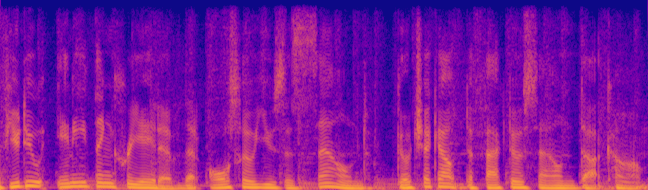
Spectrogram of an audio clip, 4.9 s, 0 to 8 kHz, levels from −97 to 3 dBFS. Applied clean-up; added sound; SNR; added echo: none; none; none; none.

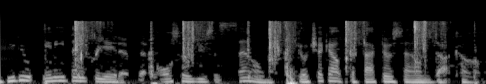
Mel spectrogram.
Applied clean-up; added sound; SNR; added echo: classical method spectral subtraction.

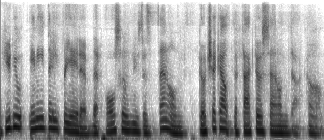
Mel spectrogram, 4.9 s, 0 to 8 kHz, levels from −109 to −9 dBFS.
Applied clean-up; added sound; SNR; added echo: neural mask model DeepFilterNet 3.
